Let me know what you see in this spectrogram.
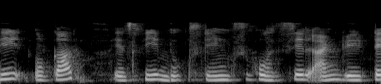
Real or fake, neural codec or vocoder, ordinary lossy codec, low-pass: fake; autoencoder, 22.05 kHz, a latent of 192 numbers a frame, VITS, trained on one speaker; MP3, 32 kbps; 7.2 kHz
